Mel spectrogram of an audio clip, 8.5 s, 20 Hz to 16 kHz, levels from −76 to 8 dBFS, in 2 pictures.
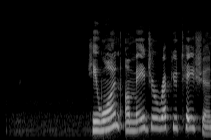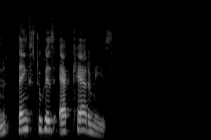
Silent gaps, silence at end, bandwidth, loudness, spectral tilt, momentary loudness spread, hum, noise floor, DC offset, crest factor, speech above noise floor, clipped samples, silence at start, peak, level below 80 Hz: none; 2.15 s; 10.5 kHz; -27 LUFS; -5 dB/octave; 14 LU; none; -80 dBFS; under 0.1%; 20 dB; 53 dB; under 0.1%; 1.8 s; -10 dBFS; -86 dBFS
